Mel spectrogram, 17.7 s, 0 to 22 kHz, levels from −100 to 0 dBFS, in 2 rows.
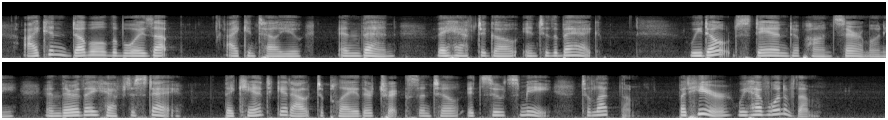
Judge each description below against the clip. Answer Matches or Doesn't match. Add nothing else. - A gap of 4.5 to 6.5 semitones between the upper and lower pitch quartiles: Doesn't match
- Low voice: Doesn't match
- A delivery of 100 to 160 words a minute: Doesn't match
